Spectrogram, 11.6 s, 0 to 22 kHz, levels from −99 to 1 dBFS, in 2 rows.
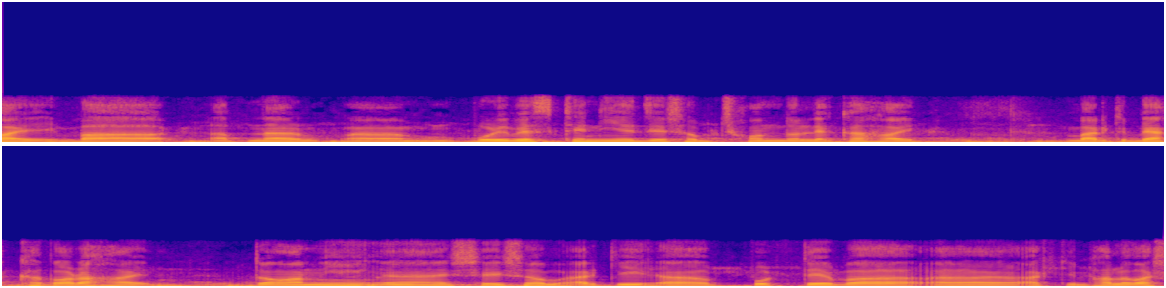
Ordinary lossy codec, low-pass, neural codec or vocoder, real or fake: none; 7.2 kHz; codec, 16 kHz, 2 kbps, FunCodec, trained on LibriTTS, 25 frames a second; fake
